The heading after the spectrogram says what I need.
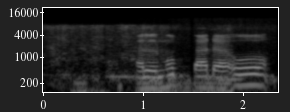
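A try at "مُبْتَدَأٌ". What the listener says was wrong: Jadi antum jangan bilang al-mubtada tapi langsung mubtada'un gitu ya. Mubtada'un.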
